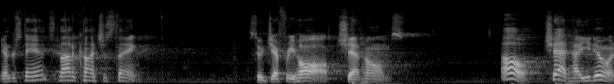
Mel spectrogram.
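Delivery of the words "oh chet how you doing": high, knowing tone of recognition. Showing how to greet a prospect on a sales call: tone of recognition. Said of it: "with a little bit of tone of recognition".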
